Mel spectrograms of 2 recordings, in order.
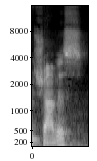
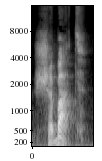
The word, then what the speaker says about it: Shabbat: Commanded to rest on Shabas. So Ashkanazi Jew like myself will pronounce it Shabas. Shabas. A Sephardic Jew will pronounce it Shabbat.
